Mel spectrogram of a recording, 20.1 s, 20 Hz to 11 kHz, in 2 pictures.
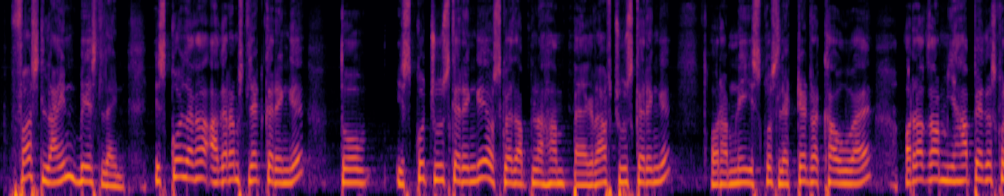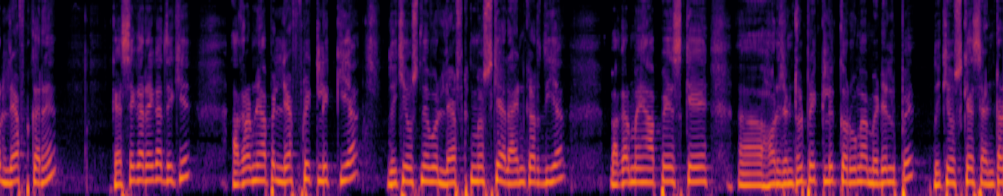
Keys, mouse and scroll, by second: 3.9 click, 10.1 click, 11.8 click, 17.8 click.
